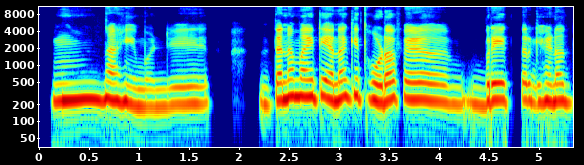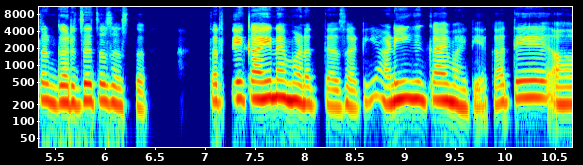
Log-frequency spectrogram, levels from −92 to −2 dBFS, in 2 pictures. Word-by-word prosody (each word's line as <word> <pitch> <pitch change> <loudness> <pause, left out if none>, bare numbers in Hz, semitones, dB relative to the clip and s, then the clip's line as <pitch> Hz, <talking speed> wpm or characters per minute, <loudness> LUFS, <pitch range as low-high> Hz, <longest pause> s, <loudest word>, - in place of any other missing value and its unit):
उम्म, 240 +1 +4
नाही, 230 -3 +3
म्हणजे 195 +3 -5 0.7
त्यांना 245 +3 +5
माहिती 275 -1 +3
आहे 255 - +4
ना, 245 +3 +3
की 290 - 0
थोडा 235 -1 +3
फ - - -7 0.8
ब्रेक 240 0 +3
तर 240 - -2
घेणं, 225 +1 +1
तर 240 - -2
गरजेचंच 220 +1 -1
असतं, 190 -4 -7 0.7
तर 230 -1 -5
ते 255 0 0
काही 255 0 +3
नाही 270 0 +3
म्हणत 225 -4 +1
त्यासाठी. 185 +4 -9
आणि 250 0 +1
काय 240 -1 0
माहिती 200 -6 -1
आहे 185 - -12
का, 205 +2 -7
ते 265 0 0
अ, 230 - -6
235 Hz, 165 wpm, -17 LUFS, 210-250 Hz, 0.8 s, त्यांना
